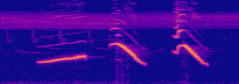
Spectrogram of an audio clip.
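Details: Duelling Black-throated laughingthrush: a long, slowly rising clear whistle followed by two loud downward-slurred whistled notes, a steady high-pitched hiss throughout.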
